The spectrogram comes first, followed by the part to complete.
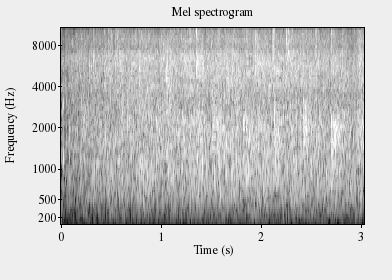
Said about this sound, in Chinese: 鼓掌的人基本上都不是神经病。我发现有六个人没鼓掌，那是神经病。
